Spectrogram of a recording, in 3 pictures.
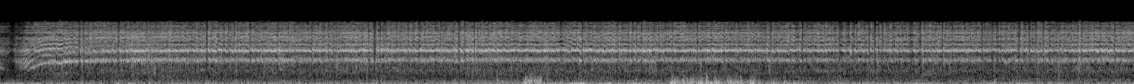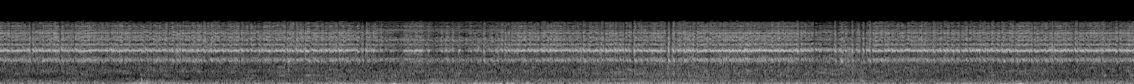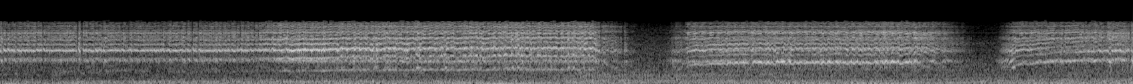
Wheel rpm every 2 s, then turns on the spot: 140, 160, 160, 160, 160, 160, 160, 160, 160, 160, 160, 160, 160, 160, 90, 130, 90.
none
